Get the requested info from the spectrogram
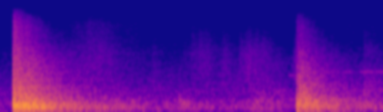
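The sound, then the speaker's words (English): Two loud fireworks bursts during Fourth of July celebrations in the United States, several seconds apart, each a sharp booming bang that rumbles and fades into a lingering echo, with no voices. “Lighting fireworks is a long-standing tradition on Independence Day, but most people find the colors and sounds of fireworks to be beautiful.”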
